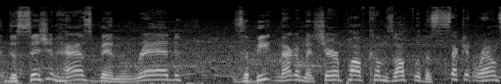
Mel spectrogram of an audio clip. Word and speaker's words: Magomedsharipov: Zabit, how do you pronounce the name? Magomedsharipov.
